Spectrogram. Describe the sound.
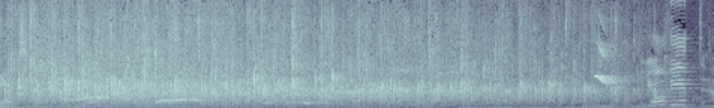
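An audience applauds steadily, a dense wash of clapping that holds for several seconds before thinning out, with a low steady hum beneath and a few brief voices near the end.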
